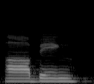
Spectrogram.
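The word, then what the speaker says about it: 阿炳: But the pronunciation of his name is very important both of the syllables of his name are in first tone, which is the one that goes straight across. So instead of Ah Bing or Ah Bing, as you might be inclined to pronounce it, both of the tones are actually equal in emphasis. So it's Ah Bing.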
